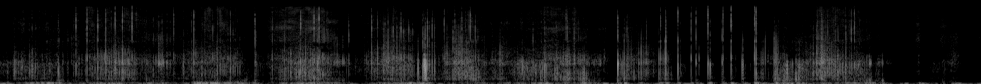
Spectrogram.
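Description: Long nails scratch and tap a solid dark chocolate bar resting on a towel, first on its segmented side and then flipped over to its dotted underside. Dense, crinkly scratching mixes with quick, dry taps and clicks that die away almost instantly, with occasional sharper bright ticks over a soft low rumble.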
